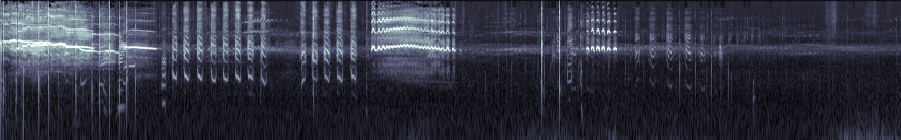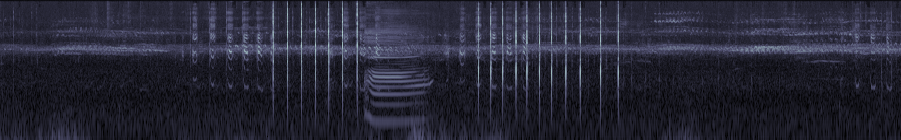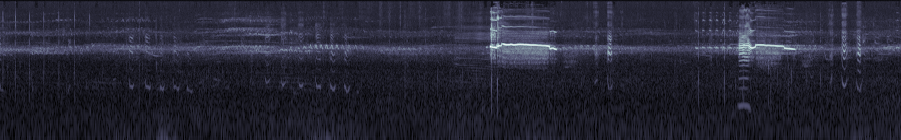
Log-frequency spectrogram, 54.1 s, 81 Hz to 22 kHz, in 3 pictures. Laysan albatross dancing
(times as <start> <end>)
0.0 5.3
